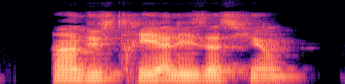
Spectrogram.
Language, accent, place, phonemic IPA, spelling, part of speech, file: French, France, Lyon, /ɛ̃.dys.tʁi.ja.li.za.sjɔ̃/, industrialisation, noun, LL-Q150 (fra)-industrialisation.wav
- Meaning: industrialisation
